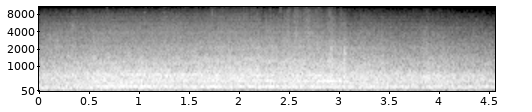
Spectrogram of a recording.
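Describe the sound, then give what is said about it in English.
Steady, loud traffic roar from the Frederick Douglass Memorial Bridge, where ospreys nest: a continuous low rumble with a broad hiss layered over it, holding constant for the whole stretch with no voices. “All that traffic noise from the bridge doesn't bother these birds.”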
